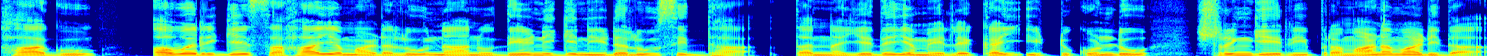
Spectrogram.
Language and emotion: Kannada, neutral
